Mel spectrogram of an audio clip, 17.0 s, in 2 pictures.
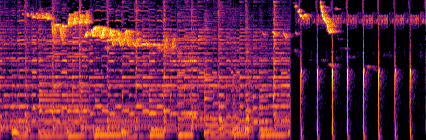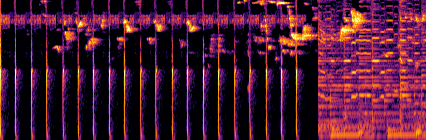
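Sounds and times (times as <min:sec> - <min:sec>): bird-like chirps: 0:00.7 - 0:02.7, 0:05.8 - 0:15.8
high insect trill: 0:05.8 - 0:14.7
regular clicking: 0:05.8 - 0:14.7.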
